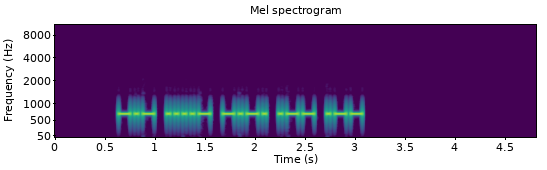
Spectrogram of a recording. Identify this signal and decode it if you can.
Morse code, heard as a keyed tone, about 30 wpm, 700 Hz. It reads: K4CWW
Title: USA Call Signs - 5 Characters - 30wpm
